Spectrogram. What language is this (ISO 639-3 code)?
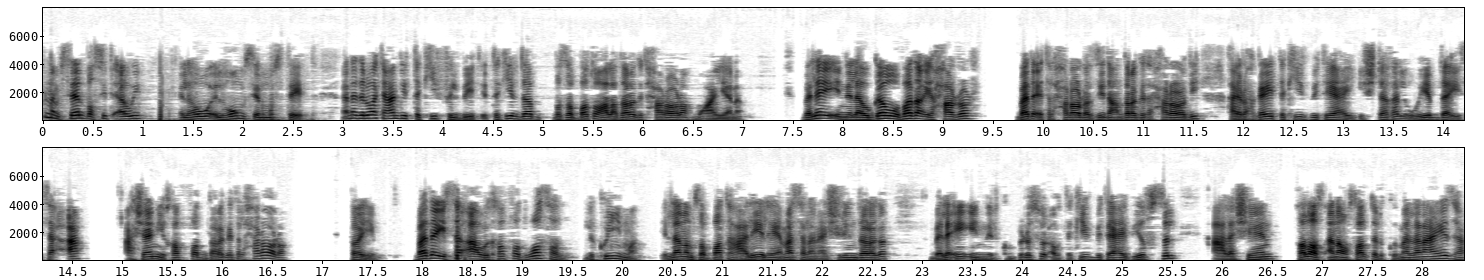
ara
